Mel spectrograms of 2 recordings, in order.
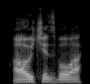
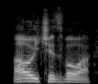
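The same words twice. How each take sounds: The two takes are said the same way.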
